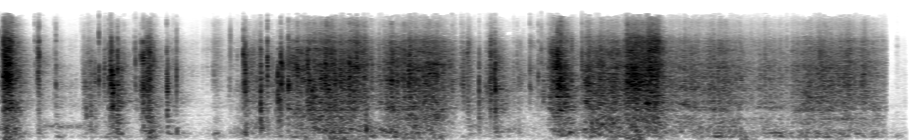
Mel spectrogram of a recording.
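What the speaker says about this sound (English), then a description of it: "All right, let me go ahead and take off this tape here." Tape peeling off a half-inch plywood shelf, close and loud, in several long ripping pulls with short crinkling bursts between them, no talking.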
